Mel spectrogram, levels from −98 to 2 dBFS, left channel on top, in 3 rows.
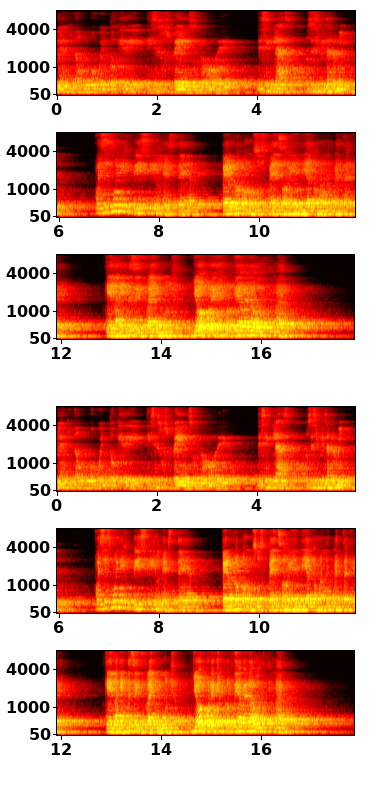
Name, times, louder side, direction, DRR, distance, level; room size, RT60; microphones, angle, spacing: voice 1, 0.0-3.5 4.0-5.9, right 1 dB, 35° right, -3 dB, 2.2 m, -28 dB
voice 2, 6.7-8.8 9.3-12.1 12.9-16.5, equal, 80° right, -1 dB, 1.9 m, -23 dB
9.1 x 6.1 x 6.3 m, 2.8 s
head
